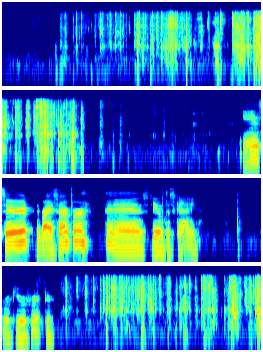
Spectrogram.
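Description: Foil wrappers crinkle and tear as packs are opened.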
